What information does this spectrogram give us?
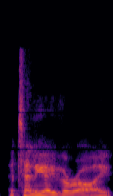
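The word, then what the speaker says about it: Atelier Vrai: it's from Germany and it is by atellier atellier verai or aell how do you spell that just in case people want to follow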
